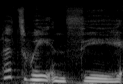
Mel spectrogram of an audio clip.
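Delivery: slow, unhurried, deliberate, drawn-out delivery. Retelling how she answers the speaker's eager plans, imitating her slower voice. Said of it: "that slower voice with the".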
